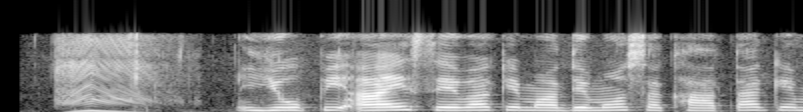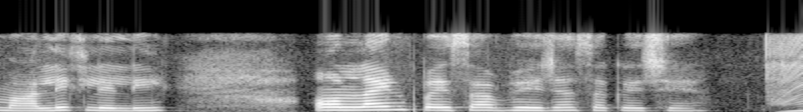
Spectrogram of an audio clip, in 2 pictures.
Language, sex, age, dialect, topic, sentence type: Maithili, female, 25-30, Angika, banking, statement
